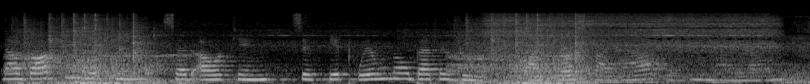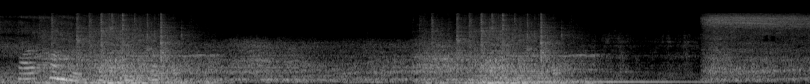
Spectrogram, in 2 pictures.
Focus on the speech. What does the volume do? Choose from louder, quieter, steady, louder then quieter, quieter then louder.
quieter then louder.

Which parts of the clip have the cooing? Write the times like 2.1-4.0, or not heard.
0.0-1.9, 4.5-6.0, 8.4-10.3, 12.2-14.1.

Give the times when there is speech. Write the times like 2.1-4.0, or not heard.
0.0-9.7.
